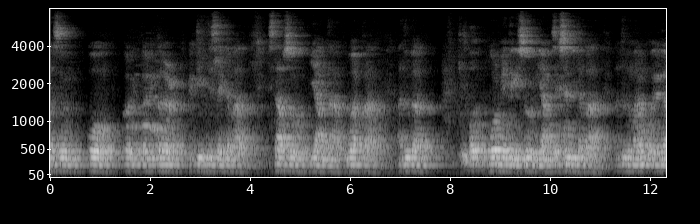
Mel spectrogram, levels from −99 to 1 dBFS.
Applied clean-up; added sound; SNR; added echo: none; none; none; reverberation time 1.3 s.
